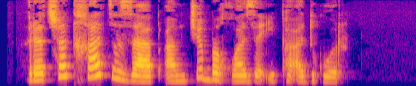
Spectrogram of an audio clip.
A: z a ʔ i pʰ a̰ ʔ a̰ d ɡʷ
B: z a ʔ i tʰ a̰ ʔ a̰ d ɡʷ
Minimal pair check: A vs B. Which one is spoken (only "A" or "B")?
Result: A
